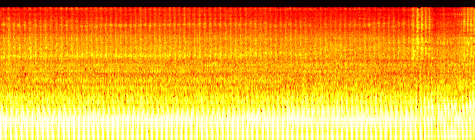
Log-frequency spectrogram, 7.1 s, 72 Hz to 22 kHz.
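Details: Mio Soulty scooter with 59 mm block, which was hard to start with carburetor overflow, after teardown and reassembly: steady single-cylinder putter with an even idle and no knock.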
